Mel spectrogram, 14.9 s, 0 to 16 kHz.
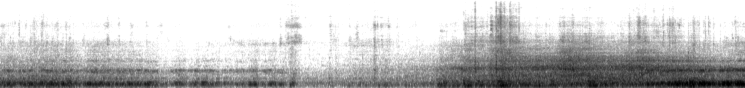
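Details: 2005 Toyota Tacoma with Wilwood big brake kit, noise starting two months after install: low rolling rumble with steady mid-pitched brake hum pulsing with wheel speed; fixed by following the installation instructions.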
